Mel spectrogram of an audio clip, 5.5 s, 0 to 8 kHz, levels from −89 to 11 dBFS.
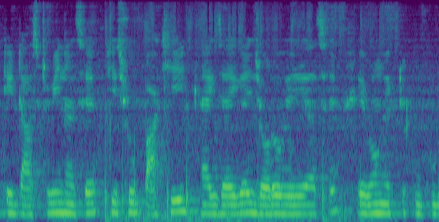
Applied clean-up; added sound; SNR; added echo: none; Writing; 16 dB; reverberation time 1.2 s.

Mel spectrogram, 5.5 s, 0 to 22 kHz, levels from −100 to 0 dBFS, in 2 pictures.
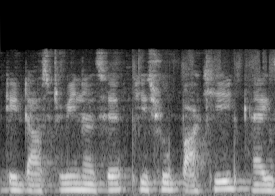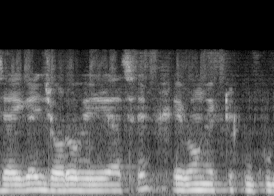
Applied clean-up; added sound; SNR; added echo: neural separator model SepFormer DNS4.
